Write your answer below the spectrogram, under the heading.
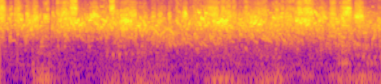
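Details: A colony of Australian budgies in an aviary keeps up a steady stream of high, overlapping chirps and warbles. The chatter is busy and unbroken, with a few faint low knocks underneath.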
